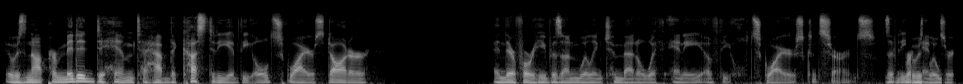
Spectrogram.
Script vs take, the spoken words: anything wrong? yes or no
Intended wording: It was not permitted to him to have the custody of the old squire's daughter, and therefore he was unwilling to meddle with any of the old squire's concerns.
yes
